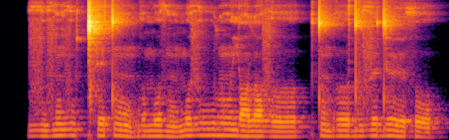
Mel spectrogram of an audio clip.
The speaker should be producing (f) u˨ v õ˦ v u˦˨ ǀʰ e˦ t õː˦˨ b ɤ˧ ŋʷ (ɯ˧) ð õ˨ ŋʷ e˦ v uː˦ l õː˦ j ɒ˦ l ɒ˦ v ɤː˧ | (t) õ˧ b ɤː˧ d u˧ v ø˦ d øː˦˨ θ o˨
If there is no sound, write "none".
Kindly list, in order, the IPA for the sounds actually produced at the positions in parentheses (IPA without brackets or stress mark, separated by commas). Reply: v, ɤ˧, t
